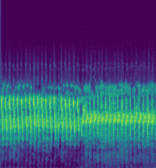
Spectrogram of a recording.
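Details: Training song of a competition lovebird: a rapid, unbroken high chatter of closely packed notes that shifts partway through into a smoother, faster trill.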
